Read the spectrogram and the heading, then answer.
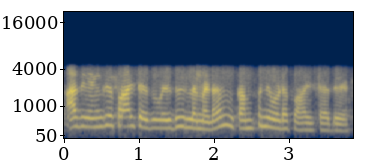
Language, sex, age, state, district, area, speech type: Tamil, female, 30-45, Tamil Nadu, Krishnagiri, rural, conversation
